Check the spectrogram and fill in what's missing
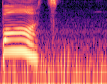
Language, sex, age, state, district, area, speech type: Kashmiri, female, 45-60, Jammu and Kashmir, Bandipora, rural, read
